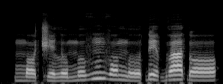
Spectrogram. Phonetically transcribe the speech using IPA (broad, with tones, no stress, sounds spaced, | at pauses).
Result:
m ɔ˨ t͡ʃ e˨ l o˨ m o˧ v ũ˦ v ɔ˧ ŋ oː˨ ɗ e˦˨ ɡʷ aː˦ ɗ ɔ˧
